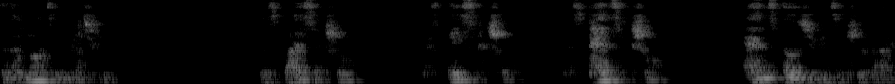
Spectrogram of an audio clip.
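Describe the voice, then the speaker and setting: A man's medium-pitched voice with vocal fry, ordinary pitch variation and a dark, mellow tone, at a moderate pace, with big swings in loudness and long, frequent pauses. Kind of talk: interview chat.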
